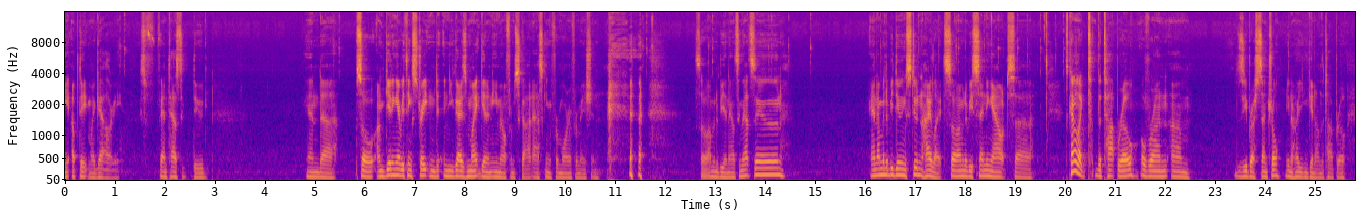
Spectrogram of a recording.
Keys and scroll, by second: 3.0 space.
